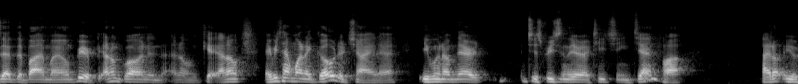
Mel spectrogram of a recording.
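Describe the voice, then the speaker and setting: A man teaching swordsmanship, answering questions in a rambling, self-interrupting and lively way. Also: mid-range voice, vocal fry. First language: English. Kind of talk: conversational Q&A answers.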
